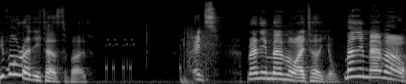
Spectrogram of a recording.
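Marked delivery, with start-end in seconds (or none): 1.9-4.1 loud yelling. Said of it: "What are you yelling about?".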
